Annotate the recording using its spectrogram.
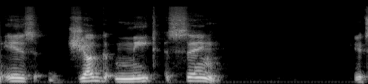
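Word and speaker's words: Jagmeet: a politician in my country his name is jug meat sing it spelled jag beat but it is pronounced jug meat why it's not spelled jug mate I just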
